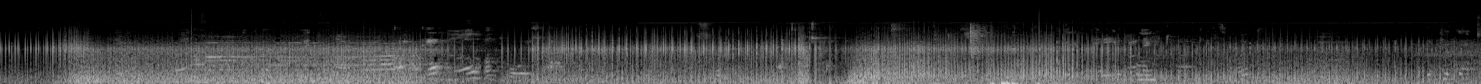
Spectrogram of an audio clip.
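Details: Laryngeal EMG recording of a paralyzed vocal fold, a teaching demonstration with a simulated insertion potential, followed by electrical silence; a decreased interference pattern is also noted on the right side.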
